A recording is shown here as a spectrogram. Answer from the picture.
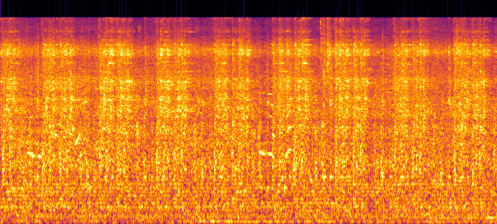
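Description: CrossCountry Voyager diesel multiple unit passing close by, a loud steady rush of train noise with the wheels clacking over the rail joints and a low hum from underneath.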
